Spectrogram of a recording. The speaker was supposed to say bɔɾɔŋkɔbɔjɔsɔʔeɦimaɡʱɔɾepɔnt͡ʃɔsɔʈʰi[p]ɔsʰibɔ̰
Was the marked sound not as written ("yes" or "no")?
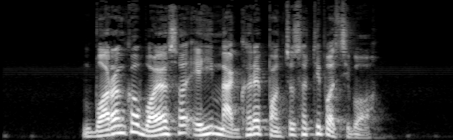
no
